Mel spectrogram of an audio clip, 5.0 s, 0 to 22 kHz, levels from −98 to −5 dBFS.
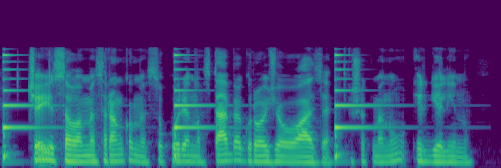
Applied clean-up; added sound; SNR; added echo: none; Acoustic guitar; 3 dB; none.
